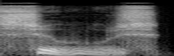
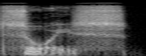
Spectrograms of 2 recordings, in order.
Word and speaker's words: Seuss: While the entire world says Suz, the man himself stated that his name actually rhymes with voice pronounced Zois.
